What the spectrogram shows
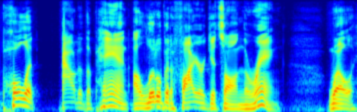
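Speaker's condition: Cleft lip and palate

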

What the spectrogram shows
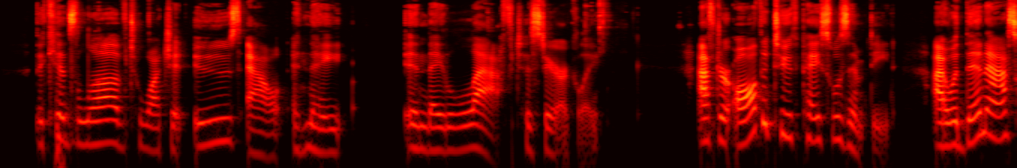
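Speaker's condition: No condition

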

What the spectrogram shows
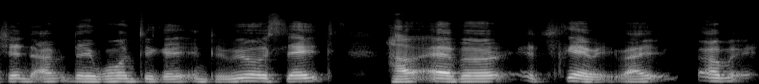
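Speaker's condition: Cerebral palsy; affects speech

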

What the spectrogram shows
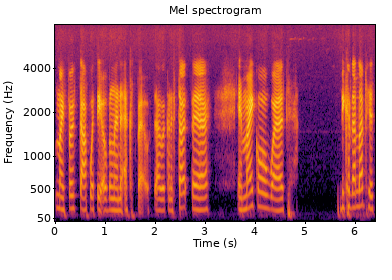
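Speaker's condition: Congenital hearing loss, congenital, about 75% hearing loss; cannot hear motorcycle engine or tires

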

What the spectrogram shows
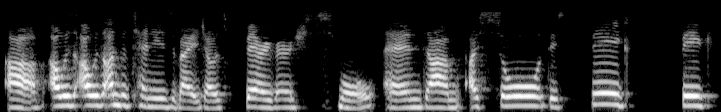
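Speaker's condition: Cleft palate; congenital cleft palate

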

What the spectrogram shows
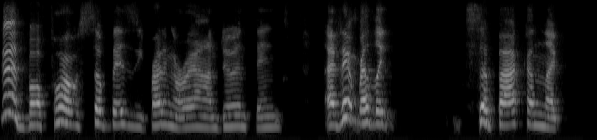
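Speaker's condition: Ataxia; wheelchair one year

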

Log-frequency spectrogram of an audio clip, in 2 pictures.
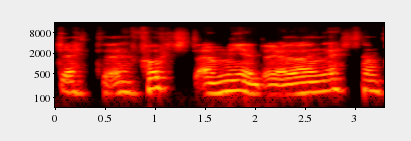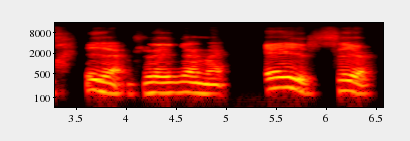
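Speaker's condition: Cerebral palsy; motor skills and balance affected, intellect unaffected, involuntary jerks, visible disability

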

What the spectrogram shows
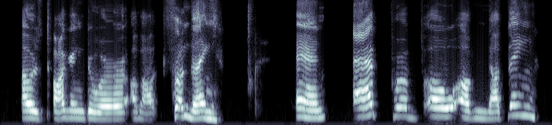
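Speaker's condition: Cerebral palsy; quadriplegic, wheelchair user

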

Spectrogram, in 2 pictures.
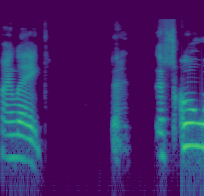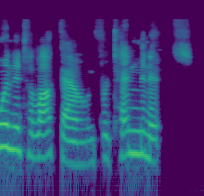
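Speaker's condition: Cerebral palsy and hearing loss; adult

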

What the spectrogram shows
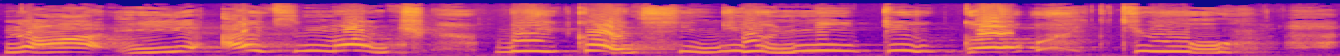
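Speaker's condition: Dystonia; wheelchair user

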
